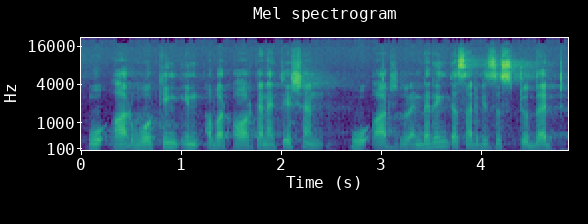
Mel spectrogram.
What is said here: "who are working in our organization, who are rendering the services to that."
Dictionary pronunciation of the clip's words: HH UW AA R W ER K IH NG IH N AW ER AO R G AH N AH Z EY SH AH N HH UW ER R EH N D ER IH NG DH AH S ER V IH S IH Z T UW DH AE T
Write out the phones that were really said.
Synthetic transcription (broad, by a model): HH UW AA R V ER K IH NG IH N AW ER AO R G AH N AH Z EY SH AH N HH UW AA R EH N D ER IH NG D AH S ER V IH S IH S T UW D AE T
